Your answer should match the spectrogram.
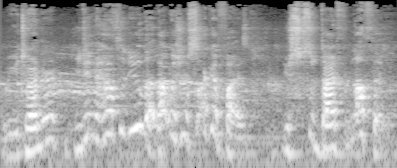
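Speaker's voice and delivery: high-pitched imitated taunt; hammed-up, high-pitched needling; mock taunting. Elder taunting in retold scene.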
